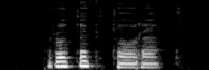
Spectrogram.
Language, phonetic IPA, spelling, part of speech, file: Polish, [ˌprɔtɛkˈtɔrat], protektorat, noun, LL-Q809 (pol)-protektorat.wav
